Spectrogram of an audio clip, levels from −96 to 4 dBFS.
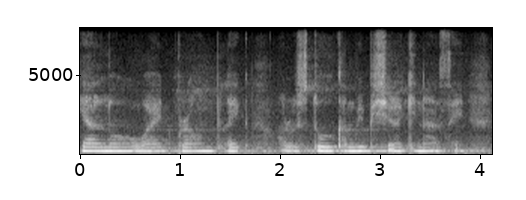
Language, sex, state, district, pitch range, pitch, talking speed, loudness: Nagamese, female, Nagaland, Dimapur, 230-240 Hz, 235 Hz, 160 wpm, -15 LUFS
